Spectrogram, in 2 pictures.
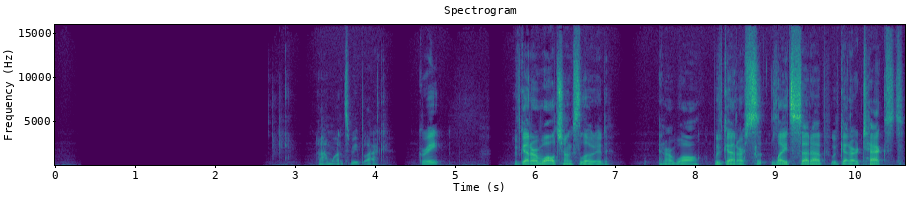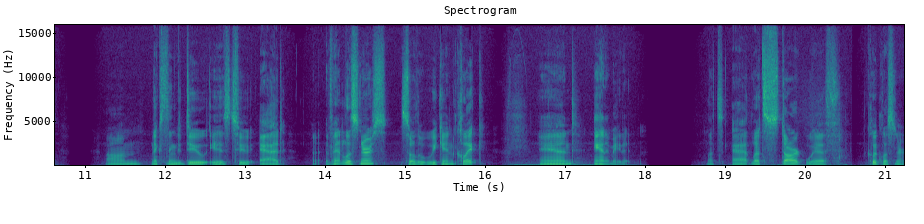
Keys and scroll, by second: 2.7 super+s.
